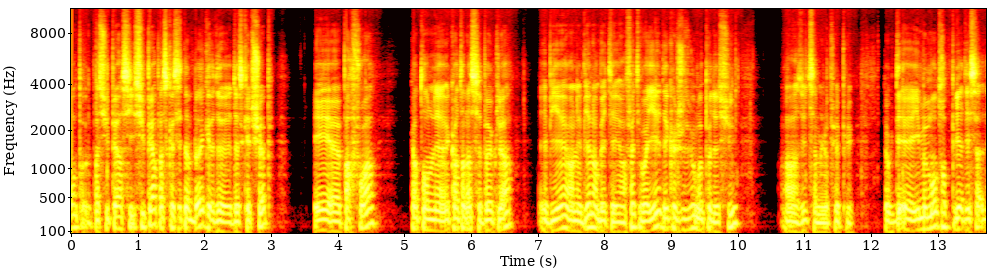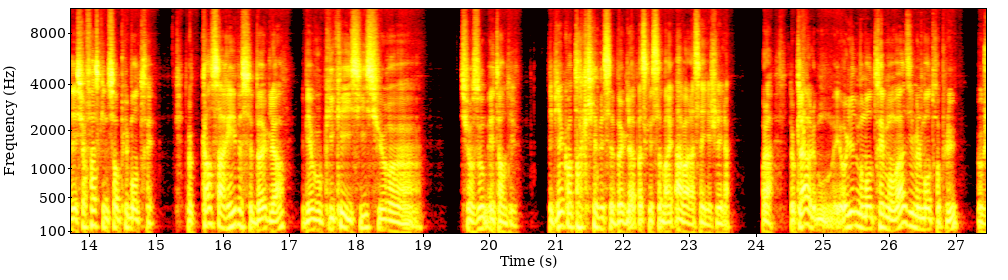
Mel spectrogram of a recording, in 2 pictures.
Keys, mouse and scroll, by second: 0.5-2.5 scroll down 1, 2.5 middle click, 7.0 scroll down 1, 7.7 middle click, 8.7 scroll up 1, 9.4 middle click, 10.4 scroll up 1, 10.7 scroll down 1, 11.2 scroll down 1, 12.0 scroll up 1, 14.1 scroll down 1, 20.6 scroll up 1, 21.3-21.9 scroll down 1, 21.9 middle click.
